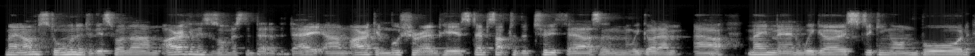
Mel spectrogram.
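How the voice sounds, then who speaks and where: An Australian man with a mid-pitched voice chats through horse racing analysis as a co-host. He is informal, offering his picks as personal hunches. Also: little pitch movement, a little fast, hardly any pauses, fairly bright tone, rough recording. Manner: informal, hedging with "I think" and "I reckon". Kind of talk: casual racing analysis chat.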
